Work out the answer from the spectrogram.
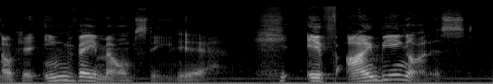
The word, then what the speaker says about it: Yngwie Malmsteen: All I'm gonna say is, please pronounce this guy's name for me. Yngwie Malmsteen. Okay, Yngwie Malmsteen.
